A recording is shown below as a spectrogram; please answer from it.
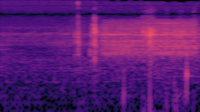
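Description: Quiet handling noise: a few light clicks and a soft rustle, starting about three quarters of a second in.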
